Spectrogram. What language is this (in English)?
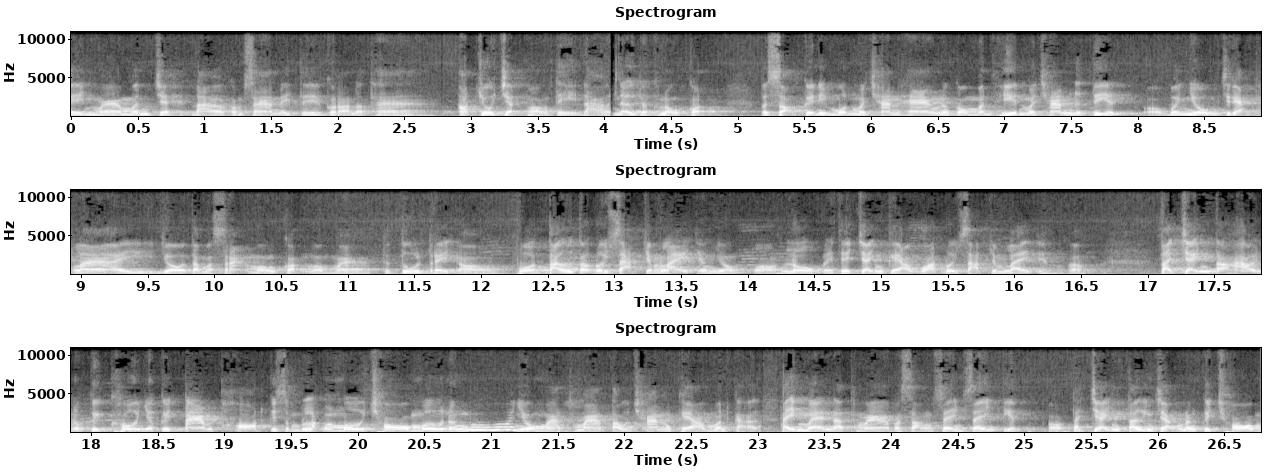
Vietnamese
